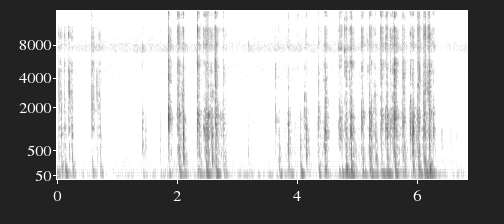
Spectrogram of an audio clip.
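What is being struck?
Plastic mechanical keyboard.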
